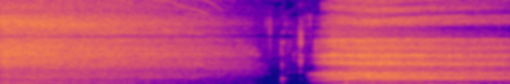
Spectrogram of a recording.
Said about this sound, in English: Okay, you heard me breathing, but I'm not sure you did it with me.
